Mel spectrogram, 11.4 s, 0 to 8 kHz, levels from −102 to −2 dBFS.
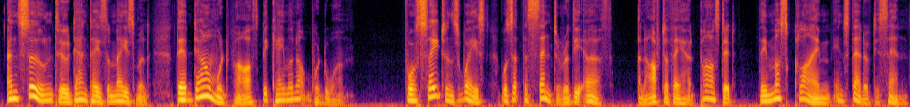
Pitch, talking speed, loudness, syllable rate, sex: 110 Hz, 180 wpm, -20 LUFS, 5.1 syllables/s, male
